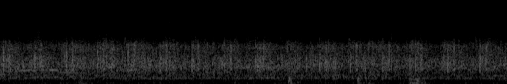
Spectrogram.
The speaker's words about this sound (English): Thank you for that clap, but I want to go back to last week.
